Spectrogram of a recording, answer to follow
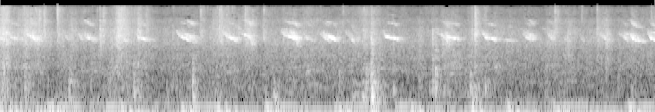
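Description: Chicks peeping over and over, short high falling peeps about two to three a second. A few light knocks and rustles from handling bags and school supplies, over a low rumble.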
